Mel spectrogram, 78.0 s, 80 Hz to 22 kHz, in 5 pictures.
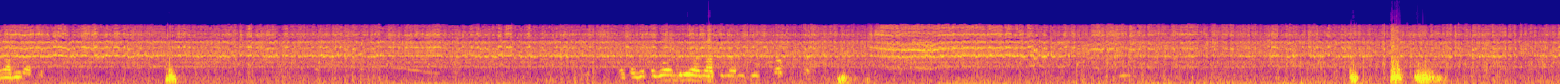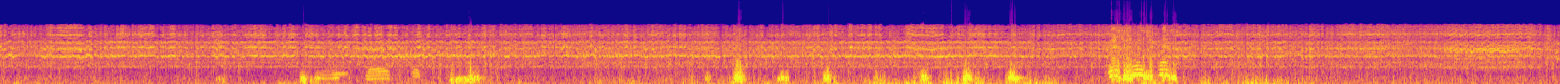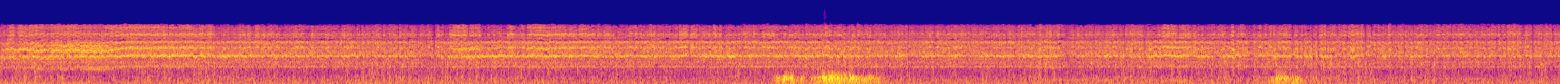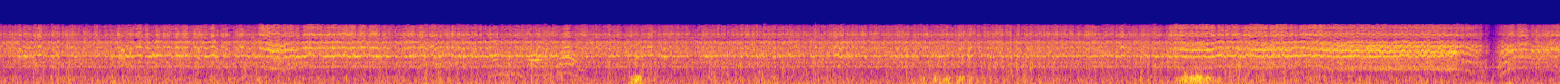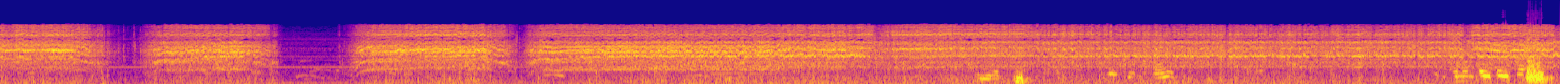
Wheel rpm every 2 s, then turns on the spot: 230, 230, 230, 230, 230, 230, 230, 230, 230, 230, 230, 230, 230, 230, 230, 210, 230, 230, 230, 240, 240, 230, 230, 230, 230, 230, 230, 240, 240, 220, 190, 150, 80, 140, 190, 220, 230, 230, 230.
64-66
